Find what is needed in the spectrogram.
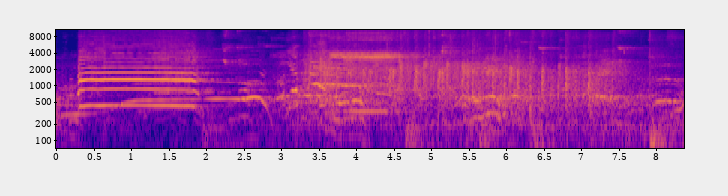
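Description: A loud horn blast in a sports hall, starting about a third of a second in and holding one steady pitch for about a second and a half; a second note carries on a little longer and slides down in pitch as it dies away. About three and a half seconds in comes a short high whistle, followed by a basketball bouncing and players' footfalls on the court.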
